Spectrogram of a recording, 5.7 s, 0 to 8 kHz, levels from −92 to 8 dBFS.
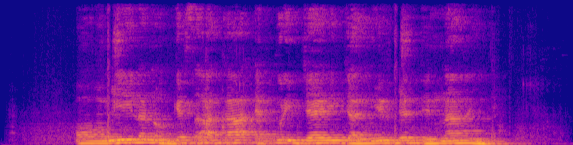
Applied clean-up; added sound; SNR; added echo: neural separator model SepFormer DNS4.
